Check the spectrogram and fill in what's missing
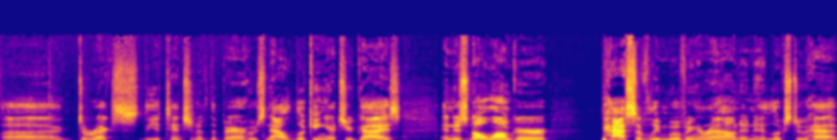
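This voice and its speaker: A man running a tabletop game as game master, narrating in a halting way with many fillers. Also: medium pitch, clean tone.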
